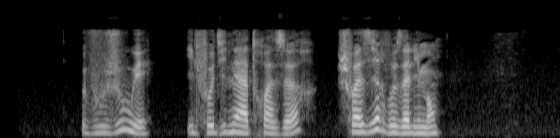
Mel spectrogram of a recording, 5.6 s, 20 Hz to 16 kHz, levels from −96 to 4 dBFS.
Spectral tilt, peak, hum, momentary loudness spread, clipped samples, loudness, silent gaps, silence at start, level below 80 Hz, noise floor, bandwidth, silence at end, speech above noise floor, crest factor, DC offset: -4.5 dB/octave; -6 dBFS; none; 14 LU; under 0.1%; -25 LUFS; none; 0.8 s; -72 dBFS; -79 dBFS; 7.4 kHz; 1.2 s; 54 dB; 22 dB; under 0.1%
